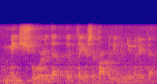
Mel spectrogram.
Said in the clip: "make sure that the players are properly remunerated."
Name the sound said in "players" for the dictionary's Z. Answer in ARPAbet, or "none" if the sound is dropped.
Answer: S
